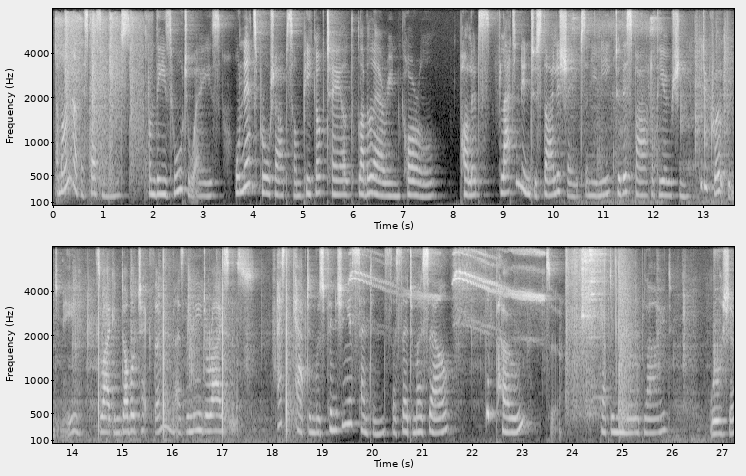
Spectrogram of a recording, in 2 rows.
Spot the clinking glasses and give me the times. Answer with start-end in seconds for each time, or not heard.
23.9-24.7.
